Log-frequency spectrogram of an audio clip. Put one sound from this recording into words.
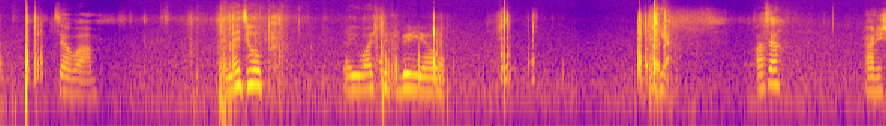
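A young girl talks playfully, close to the microphone.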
